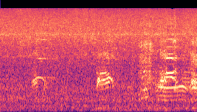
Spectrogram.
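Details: Geese at night beside the Milford, Connecticut waterfall: a soft honk, then louder, more frequent overlapping honks building toward the end, all over steady rushing water.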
